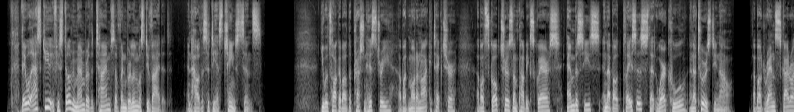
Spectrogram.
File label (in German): englisch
